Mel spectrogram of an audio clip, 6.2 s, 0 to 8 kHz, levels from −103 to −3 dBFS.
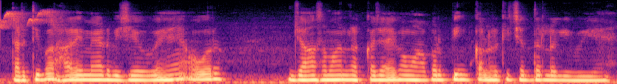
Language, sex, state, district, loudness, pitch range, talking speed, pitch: Hindi, male, Uttar Pradesh, Shamli, -11 LUFS, 150-165 Hz, 205 wpm, 160 Hz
